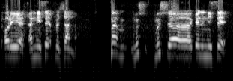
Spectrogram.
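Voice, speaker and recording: A man's voice: sits high, fairly quick, fairly bright tone, highs cut off. A man from Tunisia with a Tunisian Arabic accent, calling into a live debate stream and stumbling over formal words. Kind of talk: casual call-in chat.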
